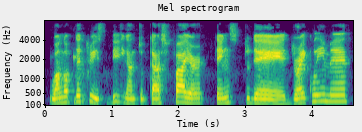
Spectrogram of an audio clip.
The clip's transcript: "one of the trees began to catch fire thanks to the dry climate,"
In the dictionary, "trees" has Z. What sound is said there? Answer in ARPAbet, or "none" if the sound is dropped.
S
